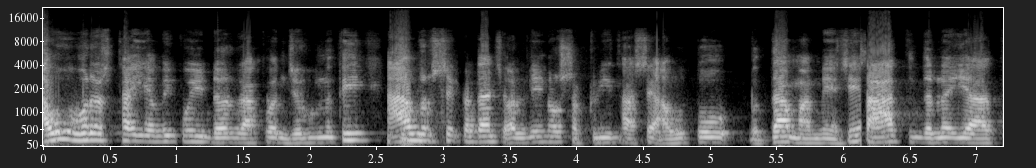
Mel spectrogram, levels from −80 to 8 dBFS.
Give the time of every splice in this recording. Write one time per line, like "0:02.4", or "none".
0:02.6
0:06.1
